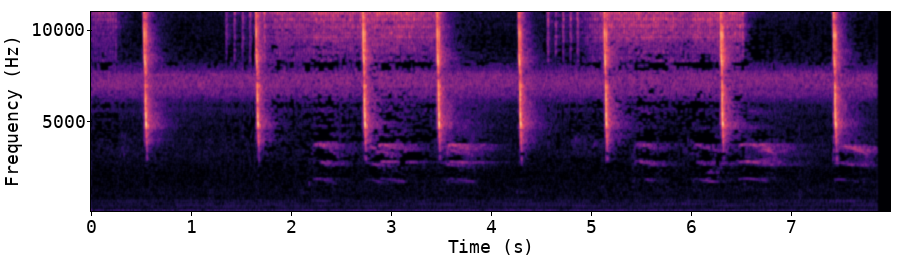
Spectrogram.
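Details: Eastern chipmunk (Tamias striatus) gives sharp, dry chirps roughly once a second over a steady high insect hum; recorded September 17, 2021, 3:42 PM.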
